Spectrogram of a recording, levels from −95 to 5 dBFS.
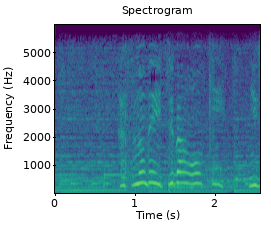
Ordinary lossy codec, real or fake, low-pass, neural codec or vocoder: Opus, 32 kbps; real; 5.4 kHz; none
